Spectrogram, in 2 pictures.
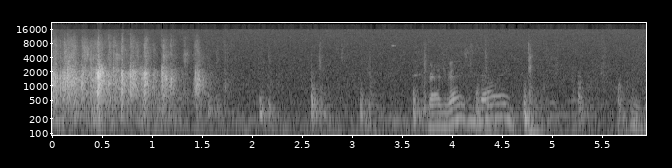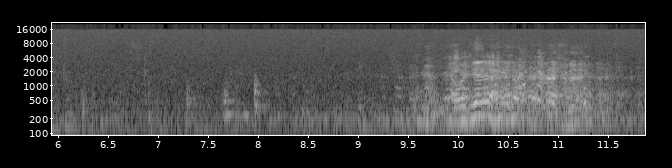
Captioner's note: applause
